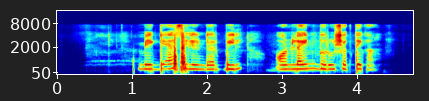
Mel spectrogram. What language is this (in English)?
Marathi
